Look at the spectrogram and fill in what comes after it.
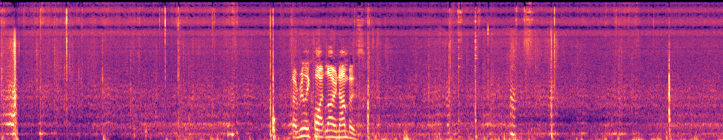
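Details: Honey bees, angry while two hives are inspected, keep up a constant droning hum; midway a bee passes close by with a loud, wavering buzz that swells and fades, and knocks from the hive work sound now and then.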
